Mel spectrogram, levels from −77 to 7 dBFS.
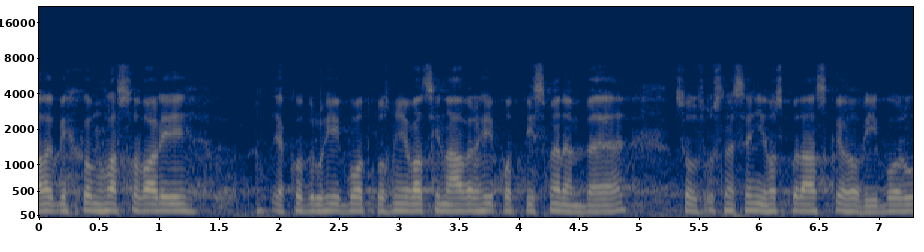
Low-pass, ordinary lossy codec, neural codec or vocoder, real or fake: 7.2 kHz; AAC, 64 kbps; codec, 16 kHz, 4 kbps, FreqCodec, larger model; fake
